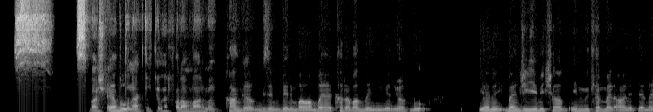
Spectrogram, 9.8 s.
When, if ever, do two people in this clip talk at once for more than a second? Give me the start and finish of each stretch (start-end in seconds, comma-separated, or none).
none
